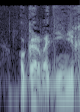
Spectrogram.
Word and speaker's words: O Carballiño: O Carballiño, que bien lo pronuncias.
